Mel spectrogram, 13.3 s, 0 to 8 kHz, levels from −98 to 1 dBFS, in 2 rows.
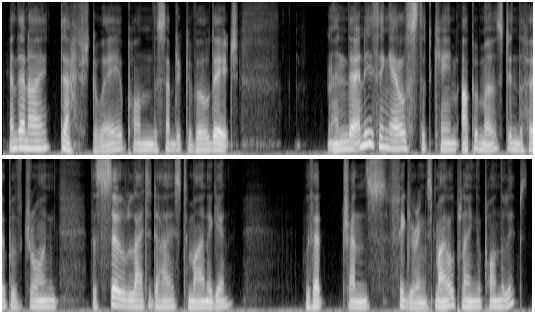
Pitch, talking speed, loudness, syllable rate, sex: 125 Hz, 170 wpm, -20 LUFS, 5.2 syllables/s, male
